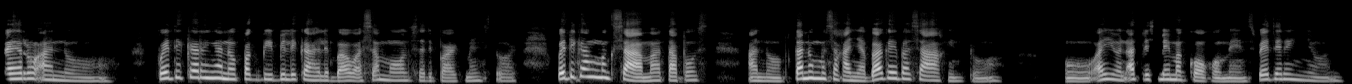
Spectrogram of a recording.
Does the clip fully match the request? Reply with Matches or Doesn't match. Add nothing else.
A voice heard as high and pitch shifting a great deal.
Matches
